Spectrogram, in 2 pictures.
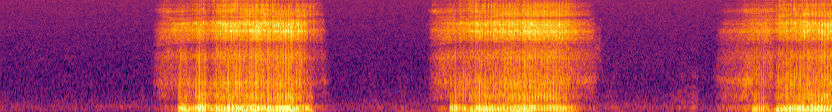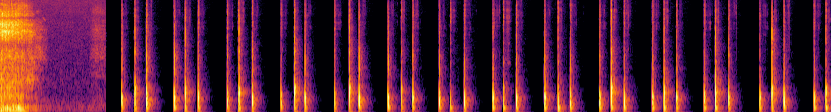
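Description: A person snoring: three long, loud snores about three seconds apart. About halfway through this stops and a quick, even run of sharp taps or knocks follows, about two to three a second.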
